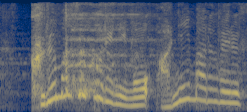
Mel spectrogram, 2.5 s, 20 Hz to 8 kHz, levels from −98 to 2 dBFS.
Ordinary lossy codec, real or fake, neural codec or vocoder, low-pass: MP3, 48 kbps; fake; vocoder, 22.05 kHz, 80 mel bands, HiFi-GAN; 7.2 kHz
